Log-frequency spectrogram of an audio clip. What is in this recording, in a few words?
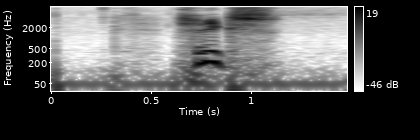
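"Grieks", Dutch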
